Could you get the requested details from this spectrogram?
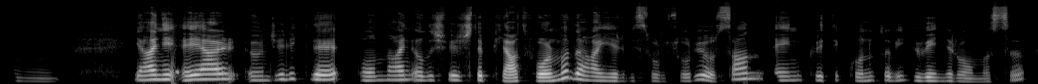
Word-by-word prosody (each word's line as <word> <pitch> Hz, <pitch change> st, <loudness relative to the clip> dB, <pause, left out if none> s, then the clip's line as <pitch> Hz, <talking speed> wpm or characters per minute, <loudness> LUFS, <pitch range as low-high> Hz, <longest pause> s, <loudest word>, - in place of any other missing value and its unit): Hımm, 145 Hz, -3 st, -26 dB, 0.8 s
yani, 225 Hz, +3 st, +5 dB
eğer 235 Hz, +4 st, +6 dB
öncelikle 225 Hz, +4 st, 0 dB, 0.2 s
online 205 Hz, +3 st, -3 dB
alışverişte 200 Hz, +1 st, -1 dB
platforma 165 Hz, -, +3 dB
dair 175 Hz, -9 st, 0 dB
bir 155 Hz, -, -24 dB
soru 155 Hz, -3 st, -10 dB
soruyorsan 230 Hz, -, -3 dB
en 190 Hz, +2 st, -8 dB
kritik 195 Hz, 0 st, -11 dB
konu 170 Hz, +2 st, -9 dB
tabii 190 Hz, +2 st, -10 dB
güvenilir 165 Hz, -3 st, -4 dB
olması. 140 Hz, -, -9 dB
195 Hz, 100 wpm, -26 LUFS, 165-220 Hz, 0.8 s, eğer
